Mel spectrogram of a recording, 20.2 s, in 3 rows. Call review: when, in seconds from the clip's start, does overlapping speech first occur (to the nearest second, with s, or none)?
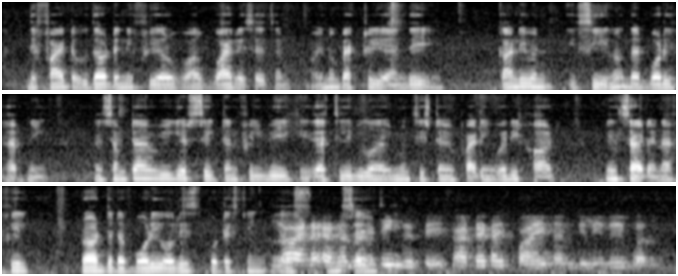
16 s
